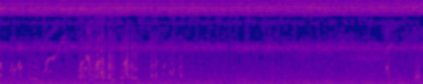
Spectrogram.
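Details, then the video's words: A bulbul (merbah lekir) lure recording, an active calling bird: a quick burst of bubbly, chattering notes, then a short call near the end, over a steady high insect hiss. "Suara pikat merbah lekir gacor"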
